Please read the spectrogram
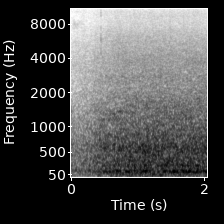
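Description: Steady rushing room noise with a low hum, growing louder about half a second in.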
